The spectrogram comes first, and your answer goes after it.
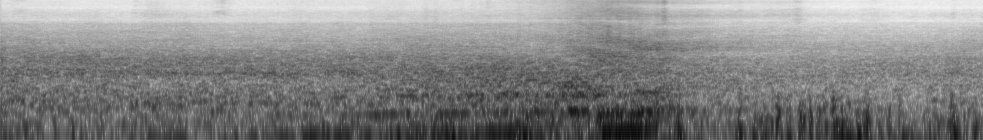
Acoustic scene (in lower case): street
